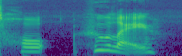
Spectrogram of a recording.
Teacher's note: the word is pronounced as two syllables with stress on the first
